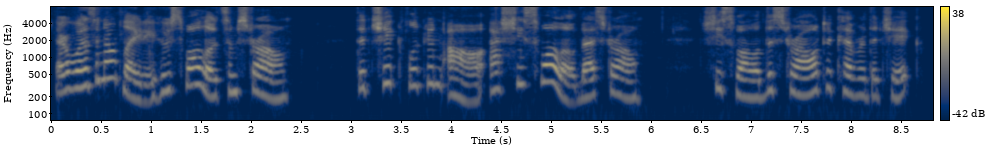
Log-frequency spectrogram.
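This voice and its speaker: Woman in her thirties, higher-pitched voice, very varied intonation, sing-song children's read-aloud. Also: unhurried. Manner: animated, sing-song rhyming delivery. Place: small indoor room.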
